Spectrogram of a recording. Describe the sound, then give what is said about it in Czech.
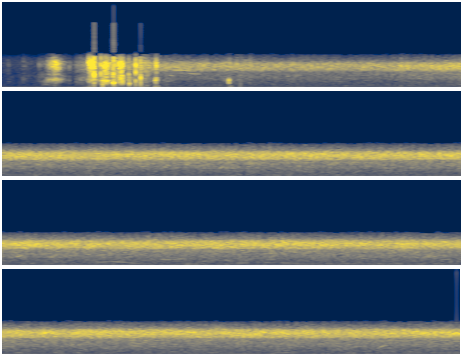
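Steady, muffled hiss of medium-wave radio static fills the whole clip, opening with a few sharp crackling bursts, while a weak station lies faintly buried beneath the noise. “Ale ten signál tam je.”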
